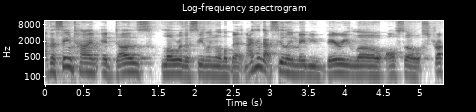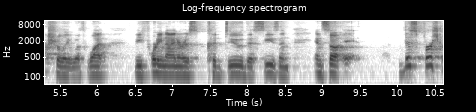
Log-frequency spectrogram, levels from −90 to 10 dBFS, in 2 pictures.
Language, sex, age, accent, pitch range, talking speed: English, male, 30-49, American, 125-155 Hz, 200 wpm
